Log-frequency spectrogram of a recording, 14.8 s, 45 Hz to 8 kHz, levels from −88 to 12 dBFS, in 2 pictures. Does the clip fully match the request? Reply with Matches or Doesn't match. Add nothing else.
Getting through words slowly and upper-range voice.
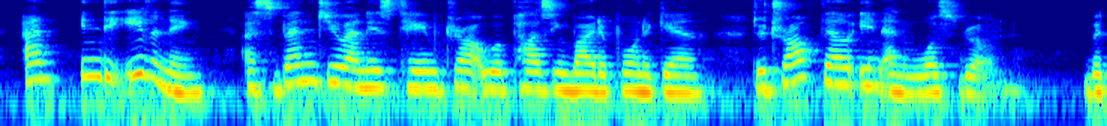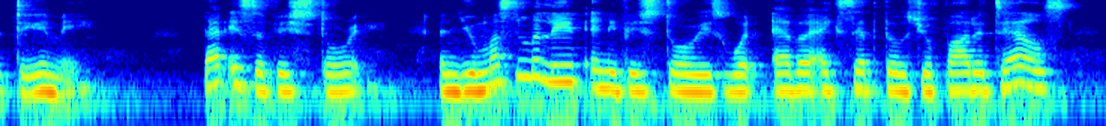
Doesn't match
